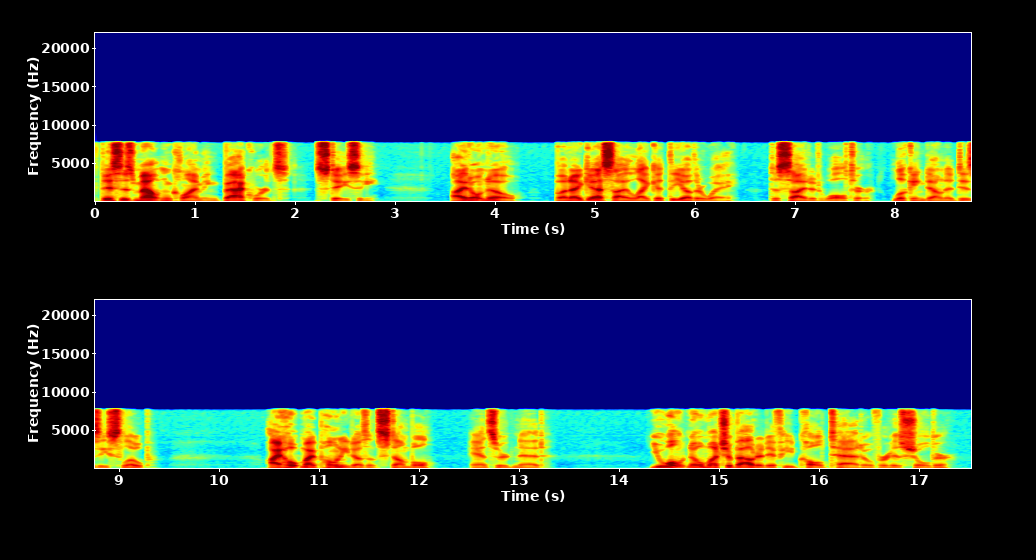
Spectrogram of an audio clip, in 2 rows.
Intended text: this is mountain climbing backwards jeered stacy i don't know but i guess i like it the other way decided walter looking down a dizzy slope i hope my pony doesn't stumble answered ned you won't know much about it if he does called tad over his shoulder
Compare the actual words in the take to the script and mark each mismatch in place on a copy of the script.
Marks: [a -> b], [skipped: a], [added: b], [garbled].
this is mountain climbing backwards [skipped: jeered] stacy i don't know but i guess i like it the other way decided walter looking down a dizzy slope i hope my pony doesn't stumble answered ned you won't know much about it if he [skipped: does] called tad over his shoulder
